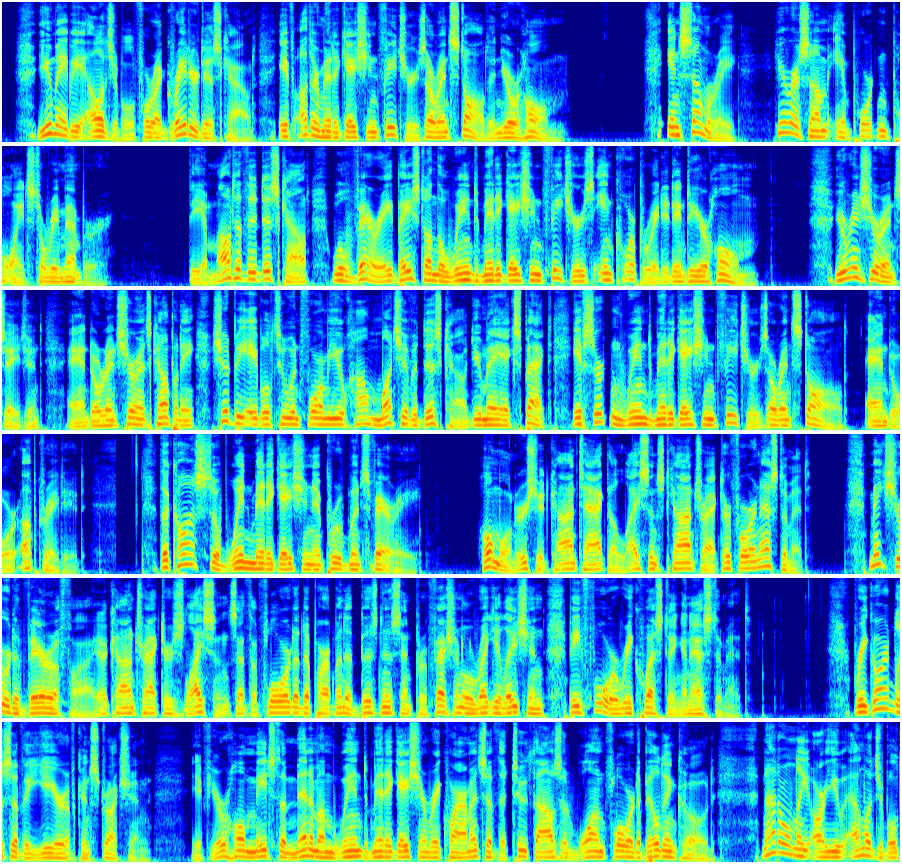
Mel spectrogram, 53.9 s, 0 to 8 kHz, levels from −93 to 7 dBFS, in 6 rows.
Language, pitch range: English, 100-130 Hz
